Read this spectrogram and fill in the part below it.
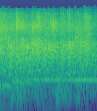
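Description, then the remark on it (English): A church audience claps steadily for the all-boy band at a morning service, a dense wash of many hands applauding at an even level, with a faint sustained tone humming underneath throughout. “Let's give a round of applause for the band this morning.”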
